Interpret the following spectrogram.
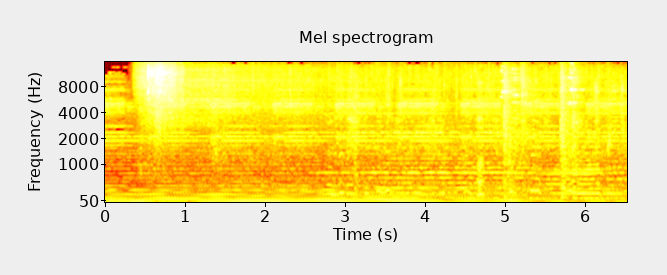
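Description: Tense film score built on a deep sustained drone with held tones above it. A short rushing whoosh comes about half a second in, and a couple of sharp hits sound near the end.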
